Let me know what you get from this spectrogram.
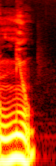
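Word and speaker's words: Nu: Pero bueno, que le iban a poner new, que una letra es N-U. – Uh-huh. – Se pronuncia new.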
